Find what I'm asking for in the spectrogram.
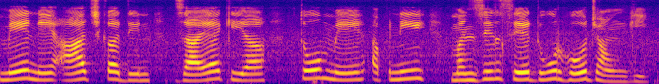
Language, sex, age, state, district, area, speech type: Urdu, female, 18-30, Delhi, New Delhi, urban, spontaneous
